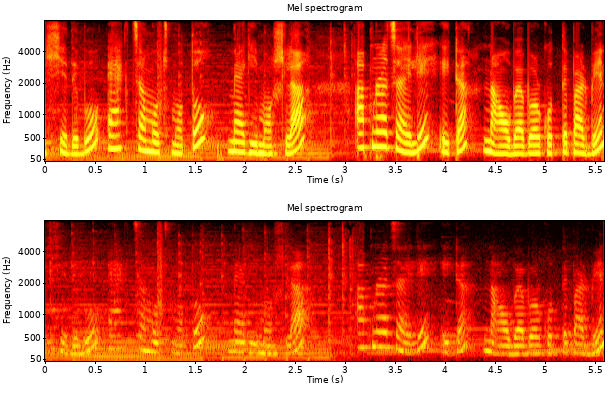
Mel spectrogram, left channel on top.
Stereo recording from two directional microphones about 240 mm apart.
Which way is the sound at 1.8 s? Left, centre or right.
Left.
